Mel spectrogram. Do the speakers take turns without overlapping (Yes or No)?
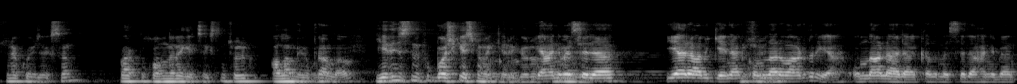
No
